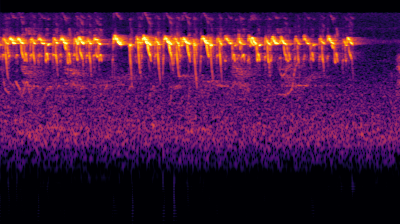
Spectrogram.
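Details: Scrub tanager singing a fast, unbroken series of high, thin, tinkling chips for about three and a half seconds before stopping abruptly, over a quiet background.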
